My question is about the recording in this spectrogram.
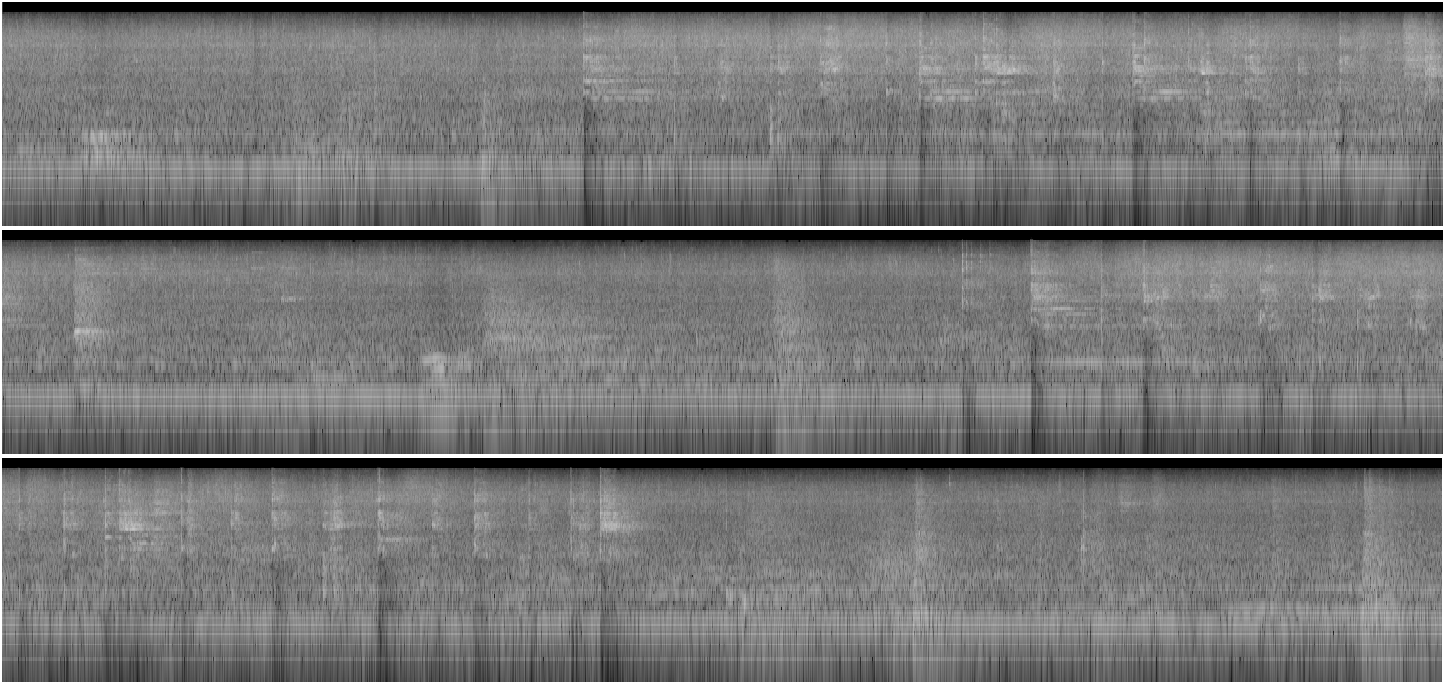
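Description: Tomato and spice masala frying in ghee in a steel kadai, sizzling steadily, with clusters of short metallic clinks and scrapes at intervals and a steady low hum underneath.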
